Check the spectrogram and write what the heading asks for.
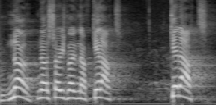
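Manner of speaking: high, loud dismissal; teacher shouting. Acted. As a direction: throw the pupil out, voice climbing. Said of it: "teacher would shout at you".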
